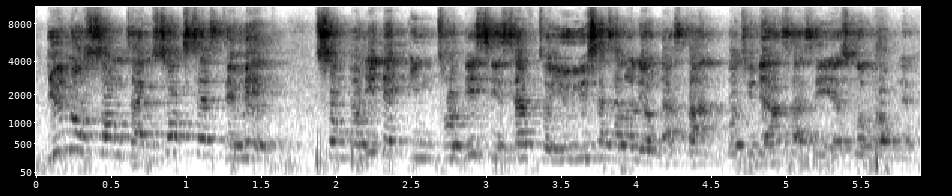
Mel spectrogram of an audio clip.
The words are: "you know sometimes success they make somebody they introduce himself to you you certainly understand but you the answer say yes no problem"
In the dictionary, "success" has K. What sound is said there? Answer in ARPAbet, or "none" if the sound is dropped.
K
